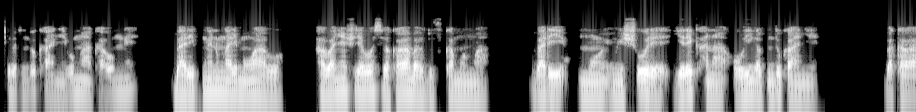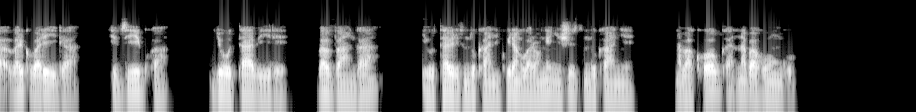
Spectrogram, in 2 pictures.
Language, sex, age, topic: Rundi, male, 25-35, education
